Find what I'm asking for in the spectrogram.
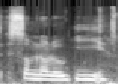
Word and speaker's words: Somnologie: By the way, in German, the G is a hard G, so it's Somnologie.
